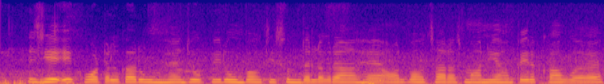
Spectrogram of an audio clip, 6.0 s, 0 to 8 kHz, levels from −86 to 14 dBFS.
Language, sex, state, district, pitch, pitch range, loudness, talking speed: Hindi, female, Punjab, Pathankot, 225 Hz, 220-235 Hz, -16 LUFS, 240 wpm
